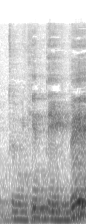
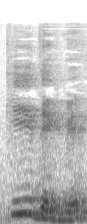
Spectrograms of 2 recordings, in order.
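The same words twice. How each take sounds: First: Brief কি, question rising on দেখবে; short কি. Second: Drawn-out, stressed কি, falling after it; long কী. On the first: Teacher asking whether you will look, short কি. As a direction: keep কি short and lift দেখবে at the end. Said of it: "ছোট করে দ্রুত উচ্চারণ". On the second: Teacher asking what you will see, long কি. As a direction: stretch the vowel of কি, then let দেখবে drop. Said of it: "দীর্ঘ করে উচ্চারণ করতে হবে". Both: Shown as a demonstration.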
